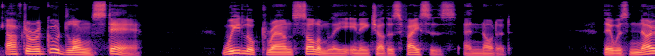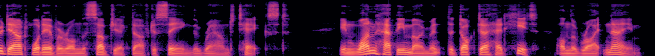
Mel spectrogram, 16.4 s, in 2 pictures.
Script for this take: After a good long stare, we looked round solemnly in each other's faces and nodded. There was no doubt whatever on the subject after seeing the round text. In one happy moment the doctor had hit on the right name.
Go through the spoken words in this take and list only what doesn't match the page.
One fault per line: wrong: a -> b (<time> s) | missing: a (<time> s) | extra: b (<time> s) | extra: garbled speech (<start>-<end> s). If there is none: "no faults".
no faults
